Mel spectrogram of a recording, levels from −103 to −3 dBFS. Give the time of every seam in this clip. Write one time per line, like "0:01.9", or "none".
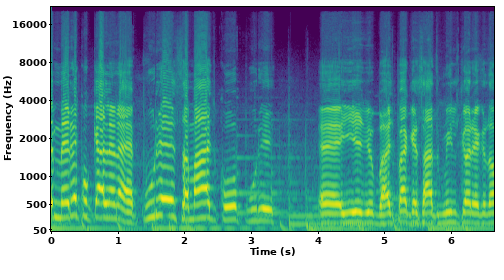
none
